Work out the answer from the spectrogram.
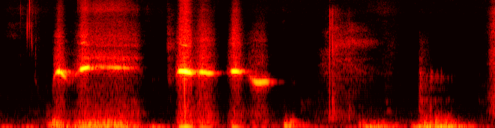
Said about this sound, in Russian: Тут такая тревожная музыка.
